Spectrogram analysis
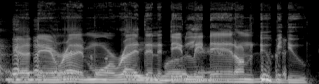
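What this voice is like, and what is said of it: Put-on Southern American accent. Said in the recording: “do you wanna talk in a Southern accent for the rest of the episode?”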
